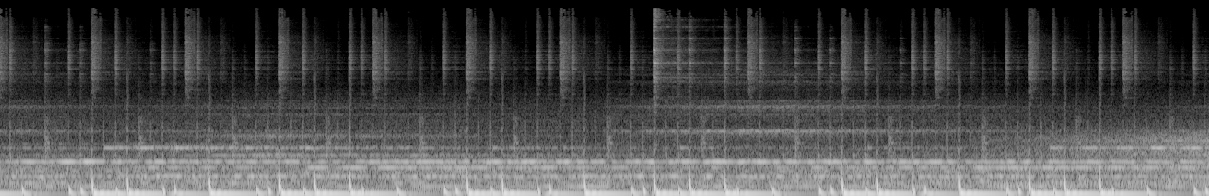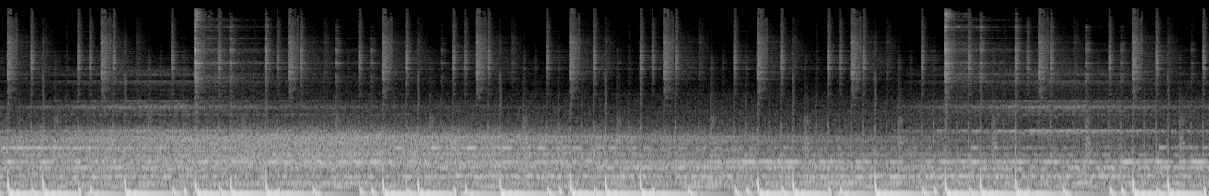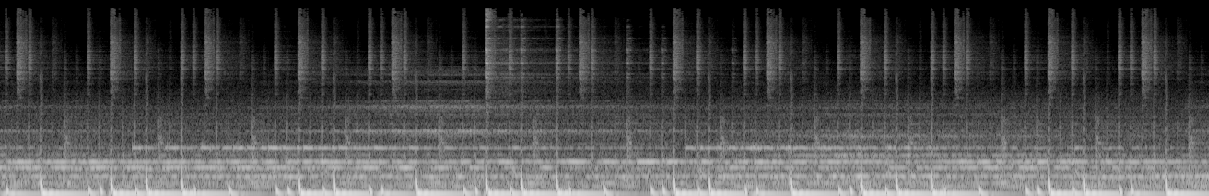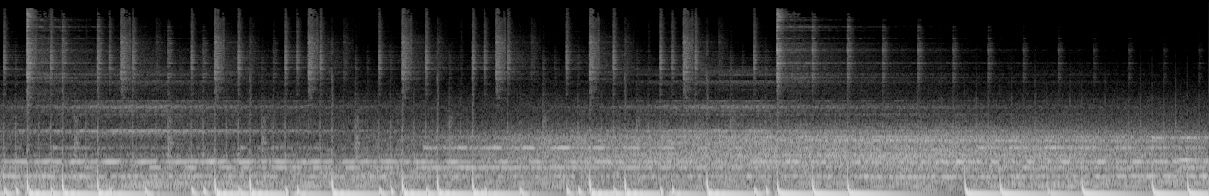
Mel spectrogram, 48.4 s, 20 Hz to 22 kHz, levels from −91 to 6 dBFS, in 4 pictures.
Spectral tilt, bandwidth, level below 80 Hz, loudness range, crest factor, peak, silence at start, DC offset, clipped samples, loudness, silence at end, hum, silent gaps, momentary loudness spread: -7.5 dB/octave; 13 kHz; -14 dBFS; 1 LU; 12 dB; 0 dBFS; 0 s; under 0.1%; under 0.1%; -17 LUFS; 0 s; none; none; 5 LU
